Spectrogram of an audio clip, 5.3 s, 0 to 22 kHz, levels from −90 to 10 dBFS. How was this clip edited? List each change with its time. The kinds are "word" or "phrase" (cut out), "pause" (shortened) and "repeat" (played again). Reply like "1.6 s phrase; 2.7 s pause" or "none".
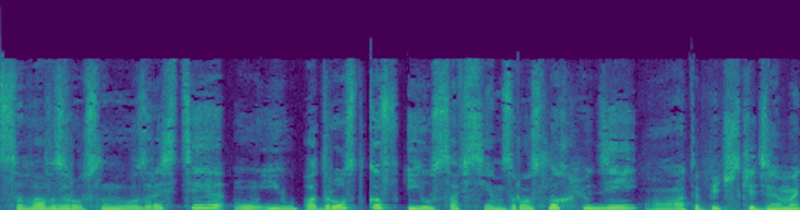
none

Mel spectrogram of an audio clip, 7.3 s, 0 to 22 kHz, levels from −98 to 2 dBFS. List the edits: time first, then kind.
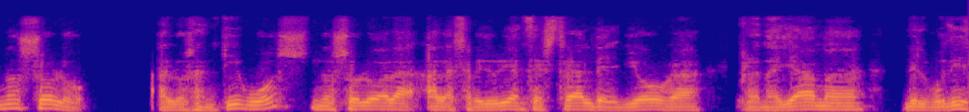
5.5 s word

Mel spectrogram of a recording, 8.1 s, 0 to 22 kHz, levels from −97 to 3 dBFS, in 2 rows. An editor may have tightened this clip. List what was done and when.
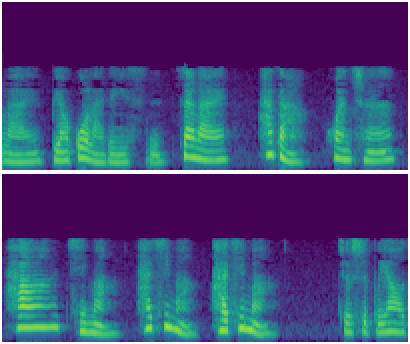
1.7 s pause; 2.5 s pause; 4.0 s pause; 5.3 s pause; 6.1 s pause

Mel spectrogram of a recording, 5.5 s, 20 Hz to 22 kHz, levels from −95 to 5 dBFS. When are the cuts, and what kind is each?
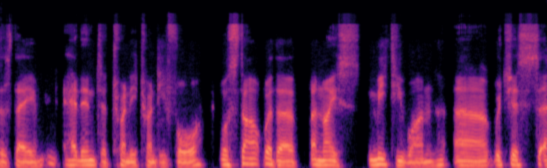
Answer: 2.1 s pause

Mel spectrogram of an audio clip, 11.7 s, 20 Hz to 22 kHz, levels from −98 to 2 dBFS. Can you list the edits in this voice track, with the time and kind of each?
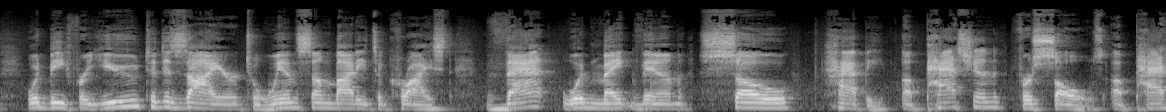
6.9 s pause; 10.1 s pause

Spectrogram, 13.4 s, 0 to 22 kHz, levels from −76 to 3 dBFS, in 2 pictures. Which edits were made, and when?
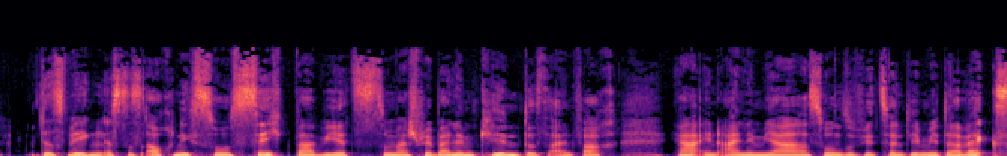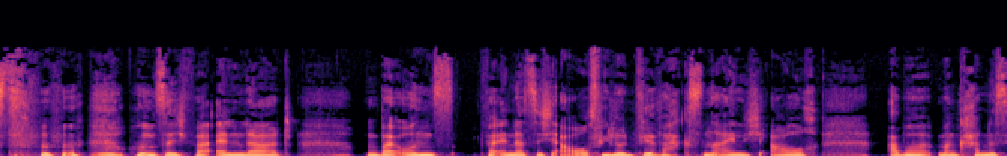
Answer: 9.8 s pause; 10.6 s word

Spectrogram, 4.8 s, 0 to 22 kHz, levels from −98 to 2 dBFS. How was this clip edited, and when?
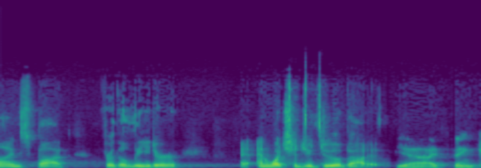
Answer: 3.9 s pause

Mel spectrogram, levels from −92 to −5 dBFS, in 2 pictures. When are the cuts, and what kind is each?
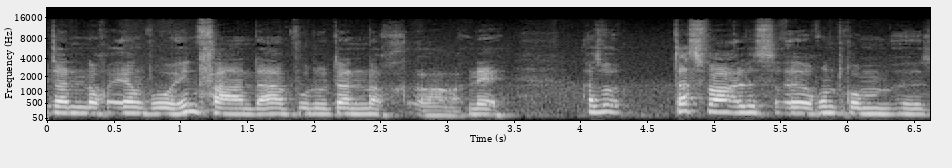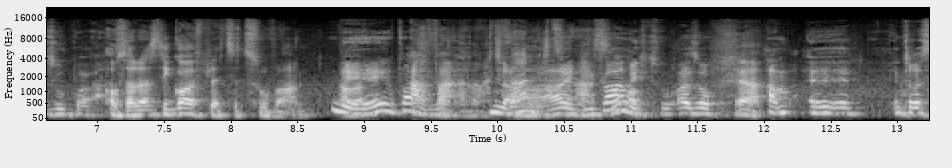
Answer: none

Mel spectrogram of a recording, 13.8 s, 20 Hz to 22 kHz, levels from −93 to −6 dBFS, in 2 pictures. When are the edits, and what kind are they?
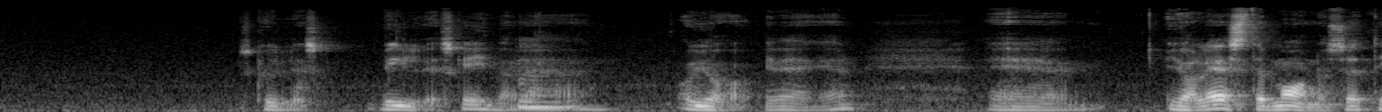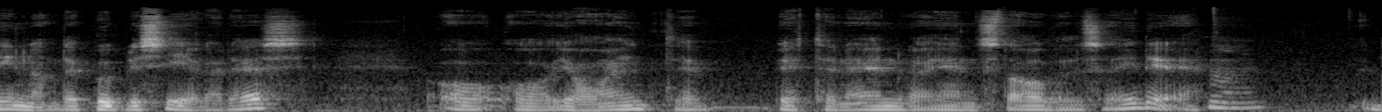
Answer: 3.8 s phrase; 5.7 s pause

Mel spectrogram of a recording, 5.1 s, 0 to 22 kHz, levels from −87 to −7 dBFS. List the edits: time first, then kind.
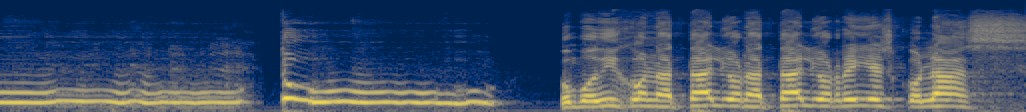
1.3 s pause; 3.7 s repeat

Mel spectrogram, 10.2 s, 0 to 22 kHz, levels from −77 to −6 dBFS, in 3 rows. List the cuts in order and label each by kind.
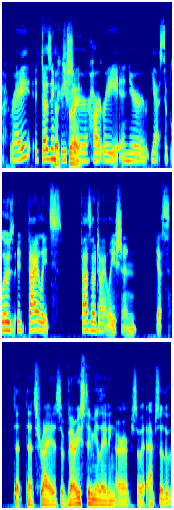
none

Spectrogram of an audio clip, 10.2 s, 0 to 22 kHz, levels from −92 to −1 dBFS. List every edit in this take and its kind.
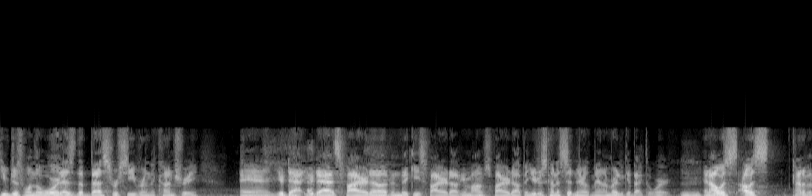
7.3 s word

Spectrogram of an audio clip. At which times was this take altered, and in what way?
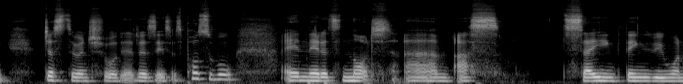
1.2 s word; 1.7 s word; 4.5 s word

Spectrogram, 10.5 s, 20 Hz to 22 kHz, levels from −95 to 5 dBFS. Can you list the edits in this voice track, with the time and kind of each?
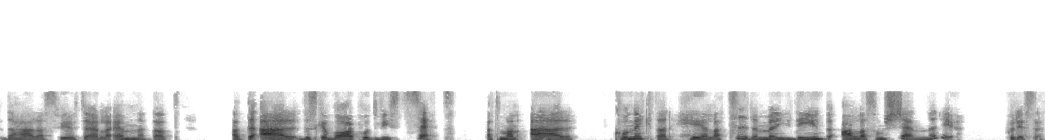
none

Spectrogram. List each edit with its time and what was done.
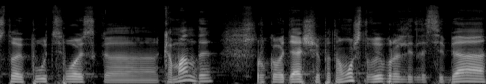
2.6 s word; 3.7 s word

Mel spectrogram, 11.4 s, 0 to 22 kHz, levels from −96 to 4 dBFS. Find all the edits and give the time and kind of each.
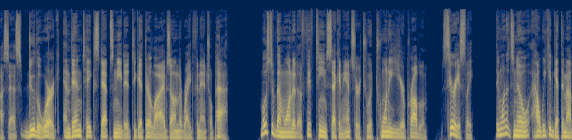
none

